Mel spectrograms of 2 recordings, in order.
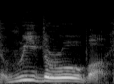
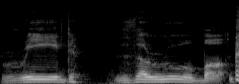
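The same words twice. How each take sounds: First: Imitated scolding, higher and louder; insistent rebuke. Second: Drawn out word by word; slow taunt. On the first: Rival manager orders him to check, insistent. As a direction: snap it out as a retold telling-off. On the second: Retold or imitated. Manager winding up his furious rival, slow and deliberate. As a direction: stretch every word to wind someone up. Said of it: "Like this".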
